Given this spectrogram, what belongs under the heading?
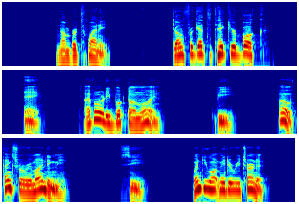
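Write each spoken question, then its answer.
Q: Don't forget to take your book.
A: B: Oh, thanks for reminding me.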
